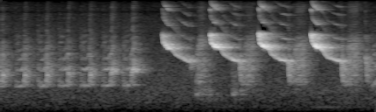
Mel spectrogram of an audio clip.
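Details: Waterslager canary, known also as Malinois canary, singing: a soft bubbling, gurgling trill, a short pause, then four loud falling whistled notes spaced roughly half a second apart.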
